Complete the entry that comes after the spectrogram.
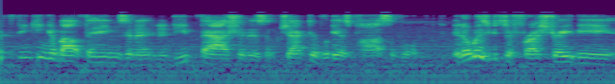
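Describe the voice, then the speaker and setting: With an American accent, a man talks at a moderate pace over noticeable background noise and audible room echo. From Ohio, US Midwest. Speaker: political science professor. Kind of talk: interview.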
